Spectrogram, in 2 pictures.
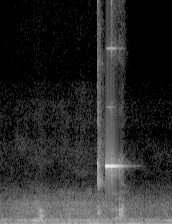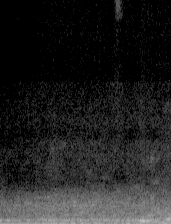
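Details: LG front-loading washing machine after main PCB replacement for no-power fault (damaged power switching IC): single clean high beep on button press over faint room hum; controls respond normally; normal control panel beep.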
